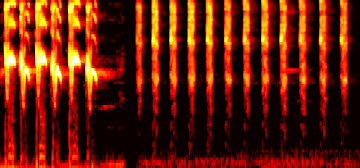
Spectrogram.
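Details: Energetic Black-winged myna song full of borrowed phrases: a burst of loud, harsh squawking notes, a short pause, then sharp, evenly spaced chirps repeated about four times a second.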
